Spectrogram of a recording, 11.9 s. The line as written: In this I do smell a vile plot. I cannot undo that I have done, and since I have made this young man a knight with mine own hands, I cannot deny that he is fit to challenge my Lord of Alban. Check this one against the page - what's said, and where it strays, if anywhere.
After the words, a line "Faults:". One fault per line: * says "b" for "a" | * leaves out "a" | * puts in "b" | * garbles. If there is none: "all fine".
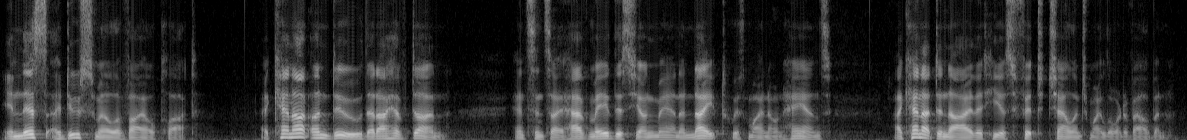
In this I do smell a vile plot. I cannot undo that I have done, and since I have made this young man a knight with mine own hands, I cannot deny that he is fit to challenge my Lord of Alban.
Faults:
all fine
